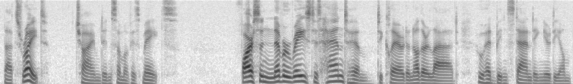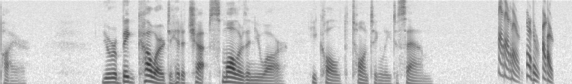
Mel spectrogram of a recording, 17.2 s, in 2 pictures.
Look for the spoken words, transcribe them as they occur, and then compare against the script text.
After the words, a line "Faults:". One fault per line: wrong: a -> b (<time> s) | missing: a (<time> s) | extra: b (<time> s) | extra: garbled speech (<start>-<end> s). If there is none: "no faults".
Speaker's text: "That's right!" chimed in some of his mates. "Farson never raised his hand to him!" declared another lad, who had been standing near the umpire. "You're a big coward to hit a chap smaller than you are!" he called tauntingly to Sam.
"That's right!" chimed in some of his mates. "Farson never raised his hand to him!" declared another lad, who had been standing near the umpire. "You're a big coward to hit a chap smaller than you are!" he called tauntingly to Sam.
Faults:
no faults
